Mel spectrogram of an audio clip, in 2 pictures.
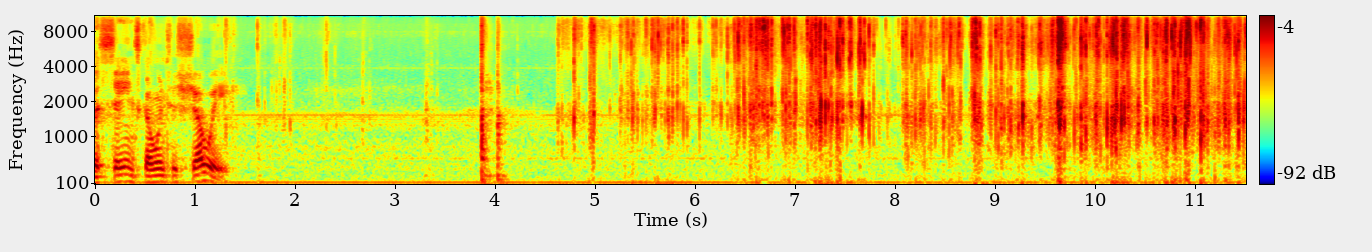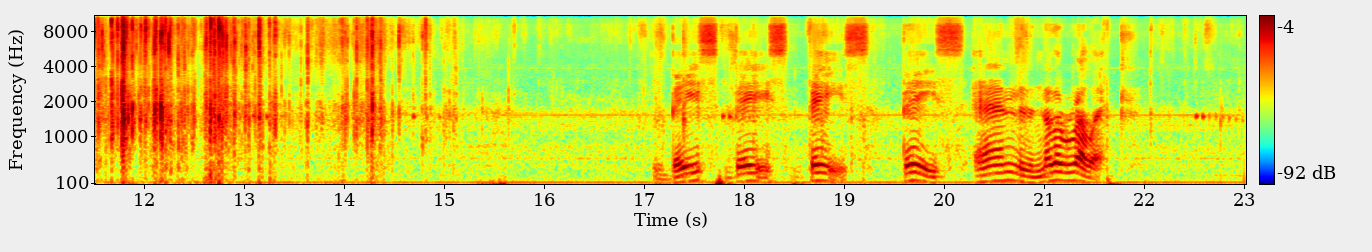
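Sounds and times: wrapper tearing and crinkling: 4.6s - 15.3s.

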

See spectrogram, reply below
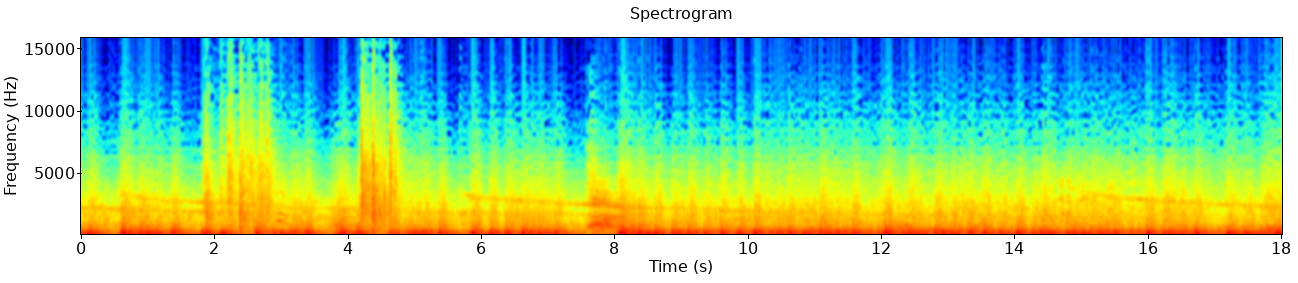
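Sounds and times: firework fountains hissing: 0.0s - 7.6s, 10.4s - 18.0s
fireworks crackling: 0.0s - 7.6s, 8.2s - 18.0s
long falling whistle: 0.0s - 10.4s, 14.9s - 18.0s
fast drumming: 0.2s - 7.3s, 8.1s - 18.0s.

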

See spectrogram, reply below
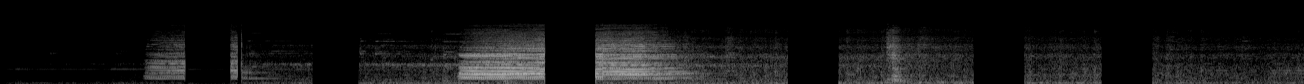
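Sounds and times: low rumble of train: 0.0s - 13.0s
locomotive air horn blasts: 1.4s - 1.9s, 4.6s - 7.0s.

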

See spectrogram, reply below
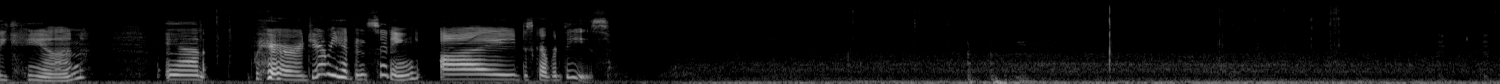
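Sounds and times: rustles scrapes and clicks in leaves: 8.2s - 9.9s, 11.9s - 15.0s.

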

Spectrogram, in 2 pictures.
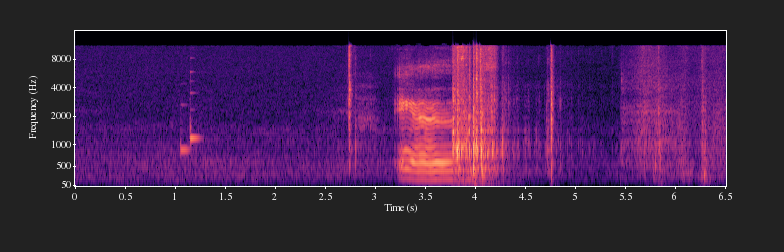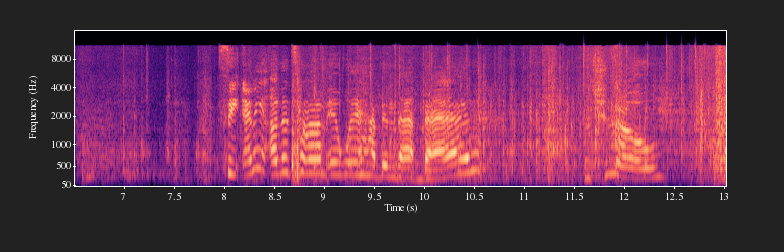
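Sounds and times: phone beep: 1.0s - 1.3s
rustling: 4.0s - 13.0s.

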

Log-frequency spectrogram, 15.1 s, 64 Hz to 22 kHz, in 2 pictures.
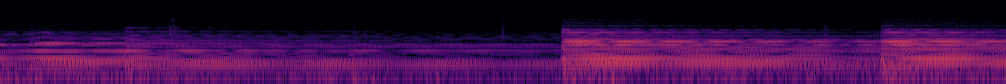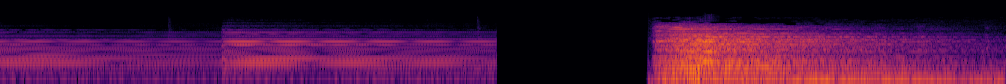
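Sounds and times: clock striking bell tones: 0.0s - 11.3s.

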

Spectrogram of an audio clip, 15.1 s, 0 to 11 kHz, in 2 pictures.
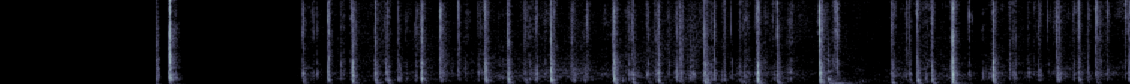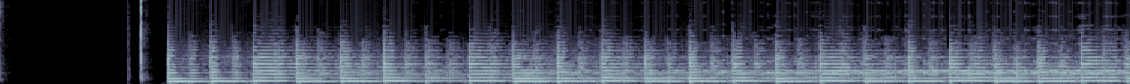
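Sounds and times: keyboard typing: 2.0s - 7.6s.

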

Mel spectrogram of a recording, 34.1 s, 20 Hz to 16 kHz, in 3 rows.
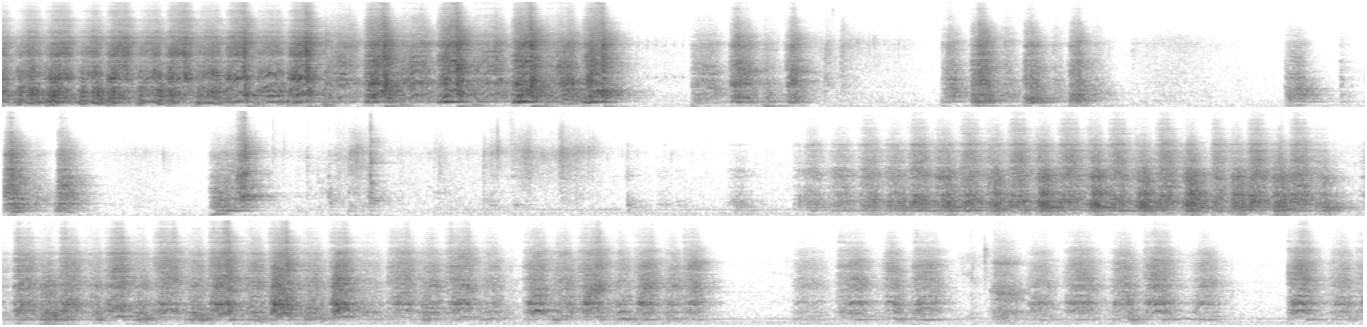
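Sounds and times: backsaw rasping through wood: 0.0s - 5.1s, 5.8s - 6.8s, 18.0s - 28.7s, 29.3s - 34.0s.

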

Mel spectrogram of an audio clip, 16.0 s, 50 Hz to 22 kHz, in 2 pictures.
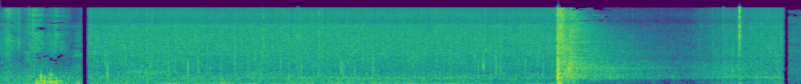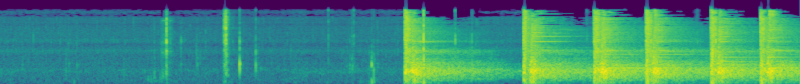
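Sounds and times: pistol shots with ringing decay: 5.6s - 6.5s, 12.0s - 16.0s
faint clicks: 7.2s - 7.5s.

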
